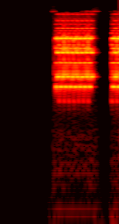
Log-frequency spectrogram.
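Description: A telephone rings in two loud, bright electronic bursts, the first lasting about a third of a second and the second starting just after a short pause, with no voices present.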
